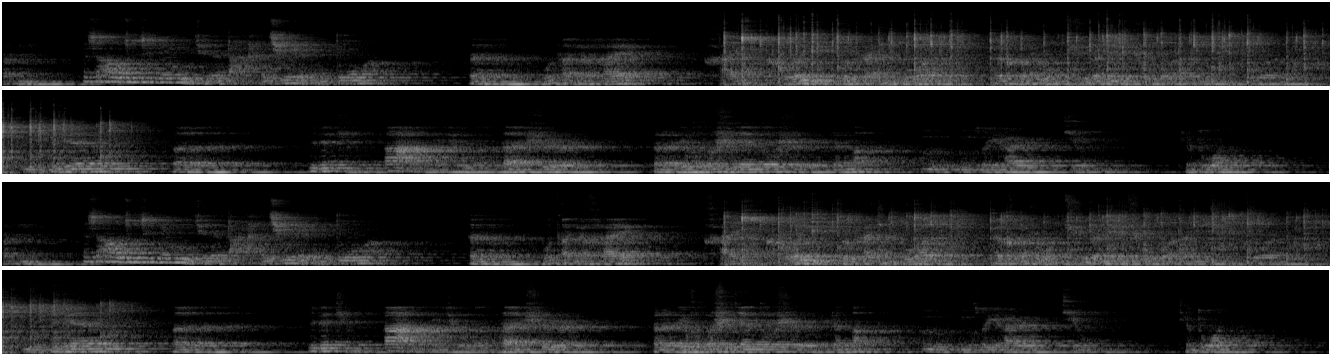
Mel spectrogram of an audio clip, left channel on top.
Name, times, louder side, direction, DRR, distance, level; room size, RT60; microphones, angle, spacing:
voice 1, 0.8-3.8 13.5-13.8 22.5-23.1, right 1 dB, ahead, -7 dB, 1.9 m, -39 dB
voice 2, 4.7-6.3 7.0-9.4 9.9-12.8 13.8-14.4 15.0-15.8 16.3-19.1 19.8-22.2 23.1-24.3 25.0-25.5, equal, 80° right, -5 dB, 2.9 m, -38 dB
sound 1, 7.2-14.6, left 3 dB, 20° left, 0.9 m, -40 dB
14.5 x 6.6 x 5.3 m, 2.1 s
head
